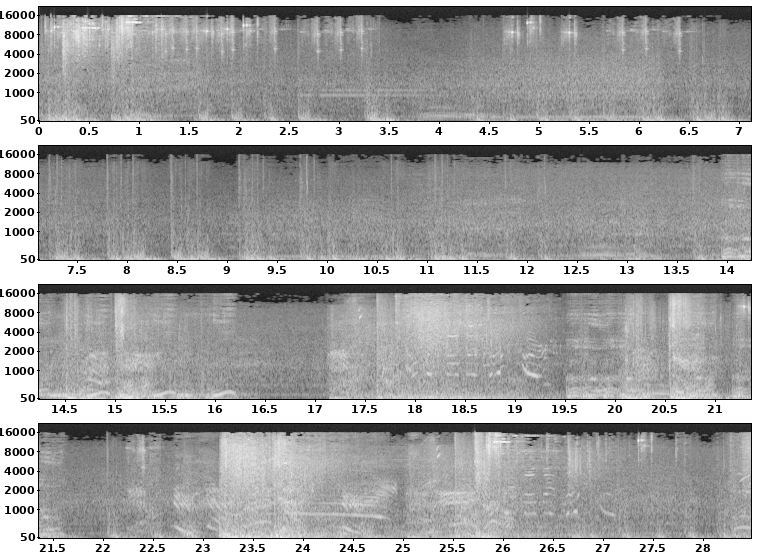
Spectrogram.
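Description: Heavy footsteps thud on pavement.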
